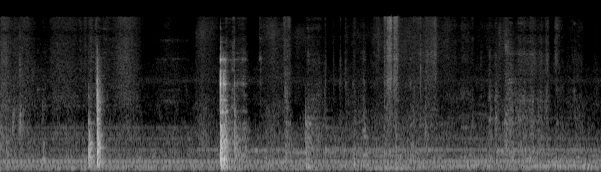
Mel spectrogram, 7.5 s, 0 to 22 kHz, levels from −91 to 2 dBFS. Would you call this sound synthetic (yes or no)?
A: no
